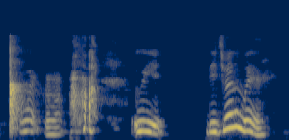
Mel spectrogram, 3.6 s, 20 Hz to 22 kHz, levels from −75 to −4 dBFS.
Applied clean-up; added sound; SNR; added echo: classical method Wiener filter.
